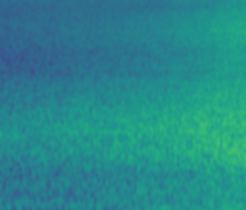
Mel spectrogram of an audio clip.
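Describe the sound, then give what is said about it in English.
A single car approaches along a road by a canal as the temperature drops close to freezing, its steady tyre-and-engine rush swelling gradually louder over a couple of seconds, with no voices or other sounds. “The occasional car only serves to highlight the eerie serenity that's now enveloped the feeder.”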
